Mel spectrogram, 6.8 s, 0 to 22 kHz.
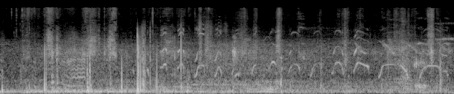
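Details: Black German Shepherd puppies, 20 days old, give a run of short arched whining squeals that rise and fall, coming several per second and thickening toward the end, over a steady low rumble with scattered clicks.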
